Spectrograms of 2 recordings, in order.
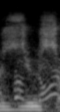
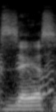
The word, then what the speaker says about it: Zeus: not go before owner i keep hearing it pronounced either or zeus or whatever but i think zayus is technically how it's pronounced okay so that was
